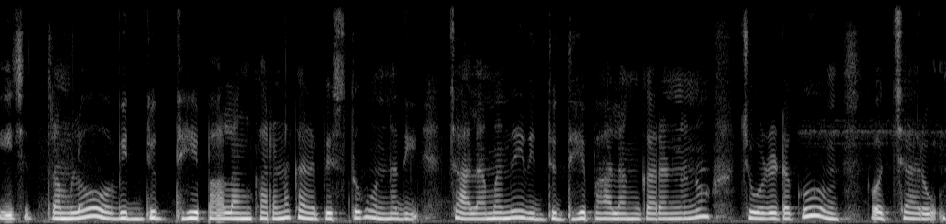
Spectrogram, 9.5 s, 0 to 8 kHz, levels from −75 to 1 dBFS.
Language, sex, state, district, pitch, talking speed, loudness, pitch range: Telugu, female, Andhra Pradesh, Chittoor, 205 Hz, 70 wpm, -16 LUFS, 195-215 Hz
